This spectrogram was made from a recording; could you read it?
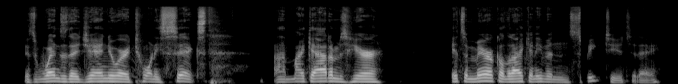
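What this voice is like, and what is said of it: Fragile, strained voice. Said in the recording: “You can hear my voice is still a little fragile”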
